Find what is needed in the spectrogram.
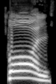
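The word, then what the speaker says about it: ball: ठीक है, बहुत सारे दोस्त इसको बोल देते हैं बोल। ठीक है, बॉल को बोल बोल देते हैं, पर दोस्तों बोल नहीं होता, वो बॉल होता है। उसका सही प्रोनाउंसिएशन क्या है? बॉ, ओ है, बॉल।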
